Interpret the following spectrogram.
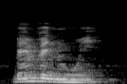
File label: welcome, venetian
